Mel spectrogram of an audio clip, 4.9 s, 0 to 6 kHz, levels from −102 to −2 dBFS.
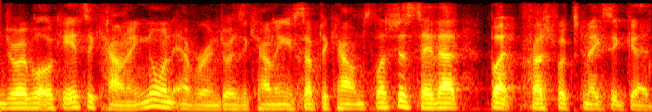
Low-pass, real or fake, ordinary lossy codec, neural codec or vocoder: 5.4 kHz; real; AAC, 24 kbps; none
